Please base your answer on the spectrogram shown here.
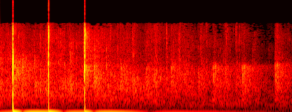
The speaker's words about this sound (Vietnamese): ta vỗ tay ngợi khen Chúa đi.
